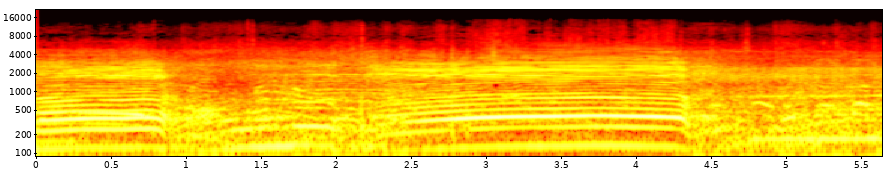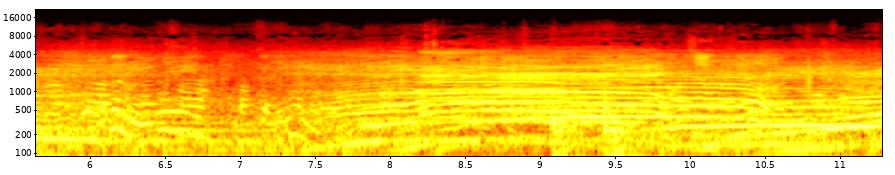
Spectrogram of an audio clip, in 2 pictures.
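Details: Male calves in Grabag, Magelang, Indonesia, a batch of 19 animals, call repeatedly: loud, sustained bellowing moos rising and falling in pitch, several animals overlapping, with a brief lull midway before more lowing.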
